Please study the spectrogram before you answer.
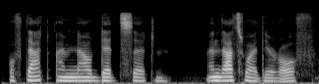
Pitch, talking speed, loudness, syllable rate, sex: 165 Hz, 205 wpm, -18 LUFS, 5.0 syllables/s, female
